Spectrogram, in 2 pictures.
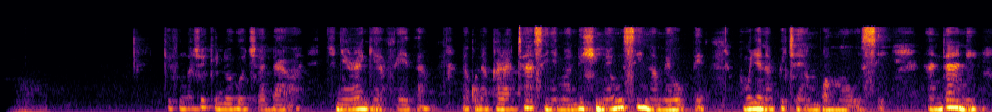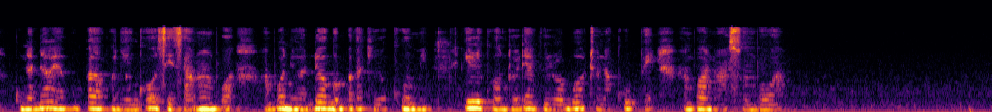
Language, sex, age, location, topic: Swahili, female, 25-35, Dar es Salaam, agriculture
